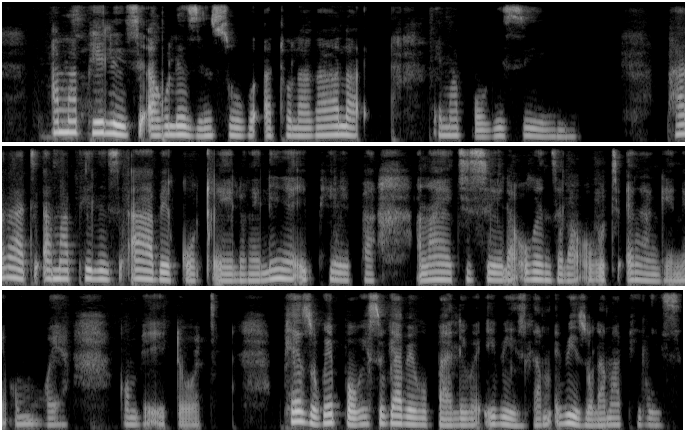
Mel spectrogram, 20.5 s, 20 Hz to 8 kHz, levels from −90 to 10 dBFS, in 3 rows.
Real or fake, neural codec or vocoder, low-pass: real; none; 7.2 kHz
